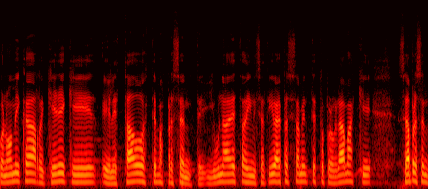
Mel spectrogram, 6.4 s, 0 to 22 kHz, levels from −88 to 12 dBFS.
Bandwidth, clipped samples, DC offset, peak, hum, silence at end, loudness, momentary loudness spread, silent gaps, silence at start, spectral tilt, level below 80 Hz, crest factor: 12 kHz; under 0.1%; under 0.1%; -12 dBFS; none; 0 s; -33 LUFS; 8 LU; none; 0 s; -8 dB/octave; -70 dBFS; 20 dB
